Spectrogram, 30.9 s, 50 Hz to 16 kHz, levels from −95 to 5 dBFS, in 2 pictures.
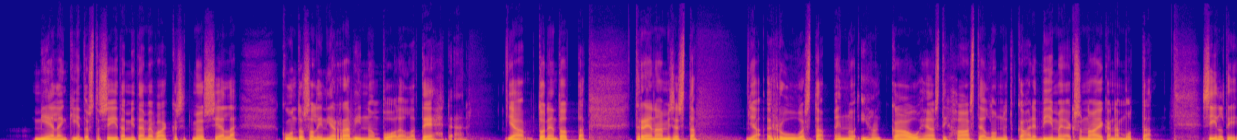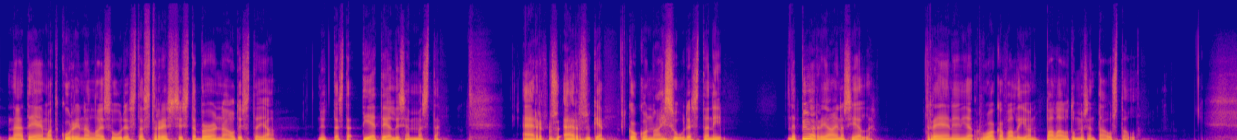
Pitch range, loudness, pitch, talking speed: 90-115 Hz, -21 LUFS, 105 Hz, 100 wpm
